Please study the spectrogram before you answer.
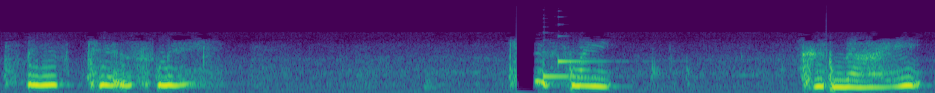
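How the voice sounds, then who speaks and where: Meek, high-voiced young bride, vintage radio. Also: female voice, drawn-out words, full character voice. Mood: submissive. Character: meek, trusting young bride, sweet and hesitant. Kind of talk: old-time radio mystery acting. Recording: tinny vintage radio broadcast, faint noise.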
